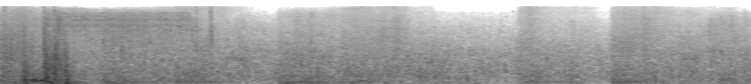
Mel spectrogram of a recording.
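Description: Wind blows hard over open water.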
